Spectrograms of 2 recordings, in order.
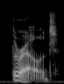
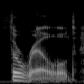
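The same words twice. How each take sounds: First: Said in the usual way. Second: "Thrilled" dropped very low and soft; deep, low "Thrilled" as a joke; deep mock voice. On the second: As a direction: growl out "Thrilled" in a deep, quiet voice. Repeats the word much lower.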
